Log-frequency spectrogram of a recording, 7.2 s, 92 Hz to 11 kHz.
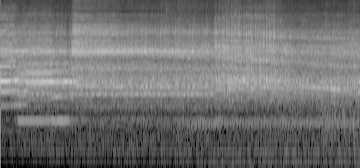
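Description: Model Class 50 diesel's DCC sound decoder, heard through the model's small speaker, sounding a two-note horn blast, a high note then a lower one, for about a second and a half as the train departs. The recorded English Electric V16 engine sound then runs on steadily as the locomotive pulls away.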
